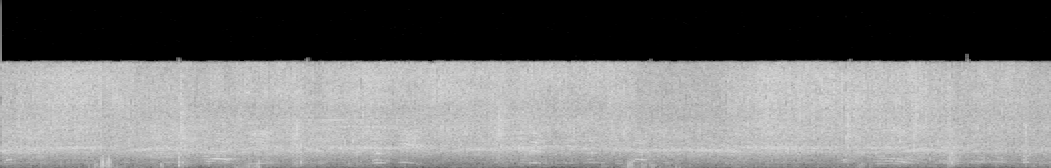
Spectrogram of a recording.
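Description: Charred debris knocks and clatters as it is pulled apart.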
